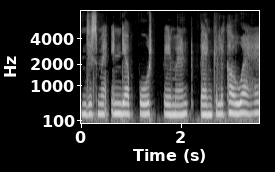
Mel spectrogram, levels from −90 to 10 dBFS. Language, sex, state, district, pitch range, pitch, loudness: Hindi, female, Uttar Pradesh, Budaun, 220-235 Hz, 225 Hz, -14 LUFS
